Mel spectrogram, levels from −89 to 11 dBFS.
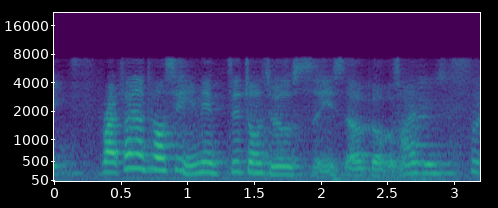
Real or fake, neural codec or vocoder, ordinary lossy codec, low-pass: fake; codec, 16 kHz, 0.5 kbps, FunCodec, trained on Chinese and English, 25 frames a second; none; 7.2 kHz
